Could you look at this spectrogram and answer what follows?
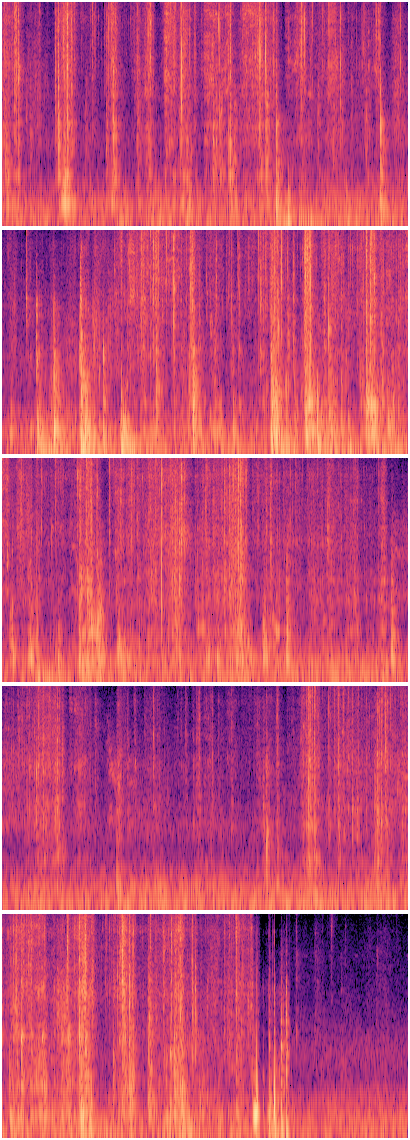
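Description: Tongue-and-groove pliers gripping and yanking at copper windings in an electric motor's steel stator clamped in a vise: irregular metal clicks, scrapes and tugs, with a sharper snap near the end. The winding is stubborn and won't pull free.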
